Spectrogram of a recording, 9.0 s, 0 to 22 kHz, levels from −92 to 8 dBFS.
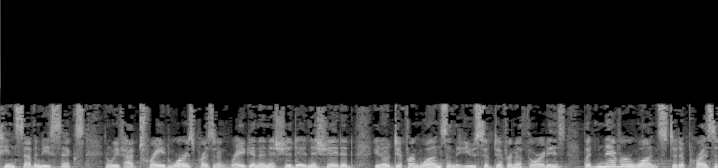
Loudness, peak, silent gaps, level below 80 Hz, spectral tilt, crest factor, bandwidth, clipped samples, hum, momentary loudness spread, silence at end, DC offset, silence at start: -14 LUFS; 0 dBFS; none; -54 dBFS; -5.5 dB/octave; 12 dB; 8.8 kHz; under 0.1%; none; 6 LU; 0 s; under 0.1%; 0 s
